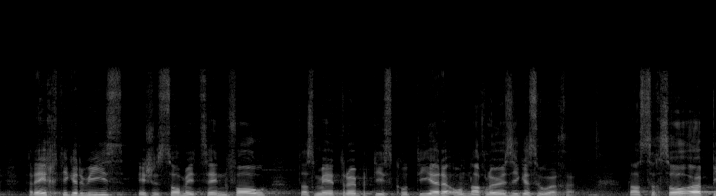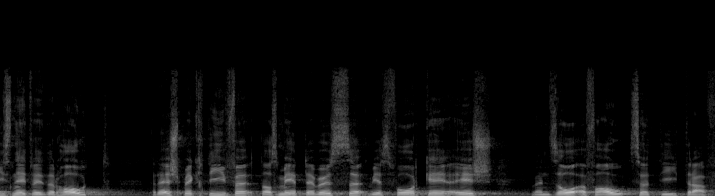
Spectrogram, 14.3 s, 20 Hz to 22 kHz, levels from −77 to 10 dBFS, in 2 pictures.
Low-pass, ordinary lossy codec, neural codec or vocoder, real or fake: 14.4 kHz; none; none; real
